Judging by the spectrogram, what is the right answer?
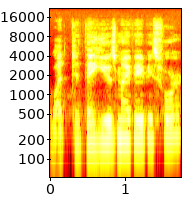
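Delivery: hushed, quiet voice. Voicing a character whose brow is furrowed: quietly spoken. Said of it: "quietly says".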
